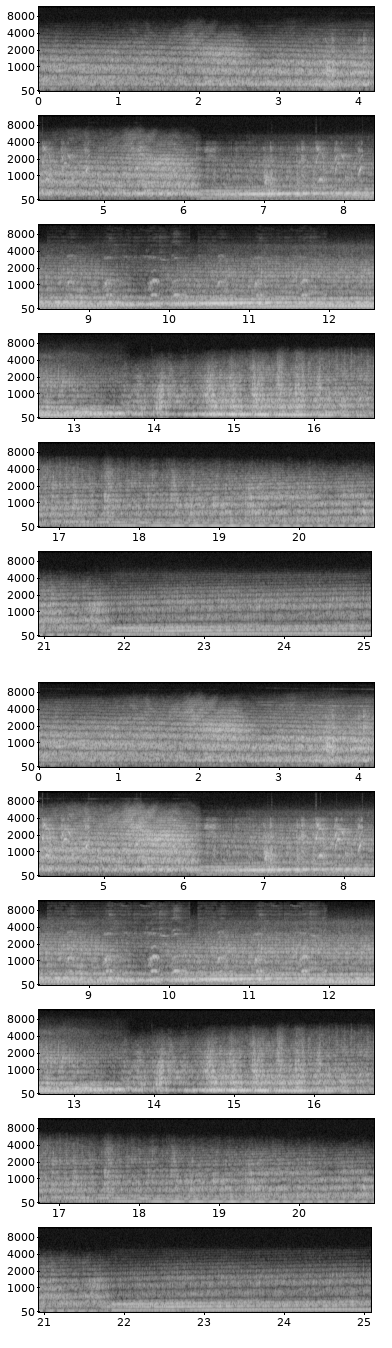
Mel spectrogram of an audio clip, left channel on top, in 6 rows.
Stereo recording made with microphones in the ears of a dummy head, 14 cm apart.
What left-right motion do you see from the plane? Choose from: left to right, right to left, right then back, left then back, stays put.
right to left.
